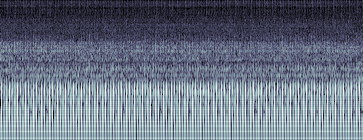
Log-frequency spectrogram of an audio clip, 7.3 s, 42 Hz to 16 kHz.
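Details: 1979 Mountfield M1 Monarch 5HP rotavator, first run in 20+ years after new coil, fuel pump diaphragm, plug and exhaust, tines turning: fast, perfectly even single-cylinder thump holding steady speed; normal running under load.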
